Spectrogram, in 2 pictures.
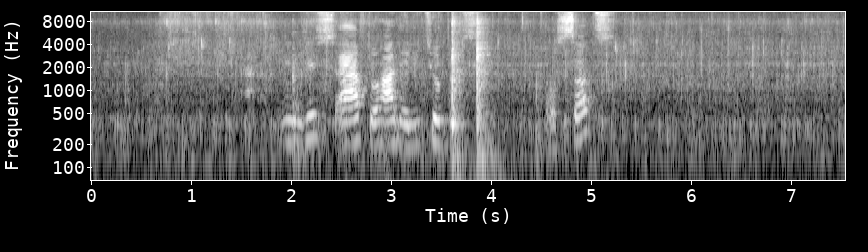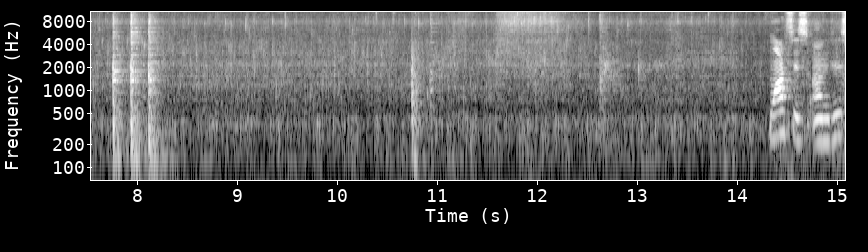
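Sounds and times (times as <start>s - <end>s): vegetables sizzling in frying pan: 0.0s - 15.0s
spatula knocking against pan: 7.8s - 8.4s.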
